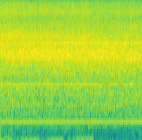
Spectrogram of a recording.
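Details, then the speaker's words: Angle grinder powered by the inverter installed in a Suzuki Splash: steady high-pitched whir, clean tone, smoother than on the cheap inverter with no hum or roughness; normal running. "Oke, kita coba nyalain Gerindanya itu gerinda. lebih halus. Lebih halus ya suaranya ya."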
